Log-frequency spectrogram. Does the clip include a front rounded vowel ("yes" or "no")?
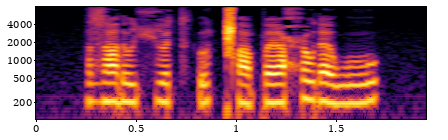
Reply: yes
